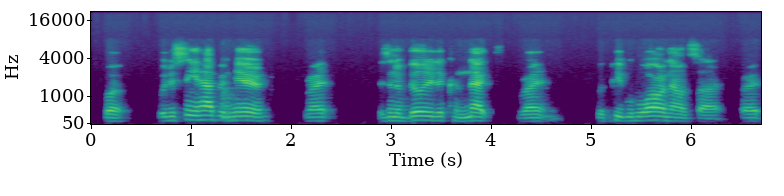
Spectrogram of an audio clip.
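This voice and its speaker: Talking at a very fast pace, a man uses a medium pitch. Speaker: formerly incarcerated speaker addressing debaters. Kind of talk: motivational speech. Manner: animated.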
